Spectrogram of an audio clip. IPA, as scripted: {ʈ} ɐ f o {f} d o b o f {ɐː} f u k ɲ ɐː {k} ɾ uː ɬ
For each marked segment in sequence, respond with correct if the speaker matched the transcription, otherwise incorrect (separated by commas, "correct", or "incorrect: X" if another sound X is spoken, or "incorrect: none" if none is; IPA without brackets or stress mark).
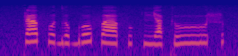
correct, incorrect: none, correct, correct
